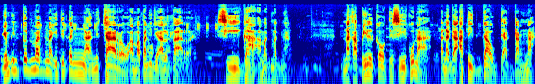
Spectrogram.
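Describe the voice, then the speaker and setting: Deep-voiced grumbling older father. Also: sing-song, unhurried, bright, forceful tone, faint music behind, heavily acted. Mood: critical, impatient. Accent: Ilocano. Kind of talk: Filipino radio drama acting.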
